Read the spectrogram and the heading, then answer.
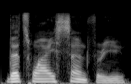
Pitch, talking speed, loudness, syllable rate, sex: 115 Hz, 275 wpm, -17 LUFS, 5.2 syllables/s, male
